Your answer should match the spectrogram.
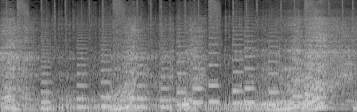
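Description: A dirt bike engine revving several times, each rev rising in pitch, over loud, bouncy video-game-style music with quick stepping notes.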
